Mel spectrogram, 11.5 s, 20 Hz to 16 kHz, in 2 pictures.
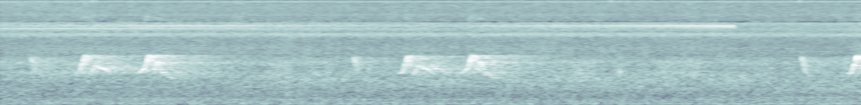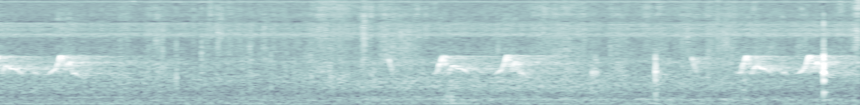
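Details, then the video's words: Chuck-will's-widow calling in woods at Hungryland Slough, Palm Beach County, Florida, on 21 March 2015, two hours before sunrise, recorded on a Nikon Coolpix AW100 camera: whistled rising-falling phrases repeated every two to three seconds, five phrases, faint steady hiss behind. "Chuck-Will's-Widow - Bird Call"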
